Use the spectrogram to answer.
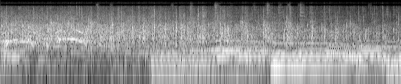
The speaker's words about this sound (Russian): Под ваши аплодисменты.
